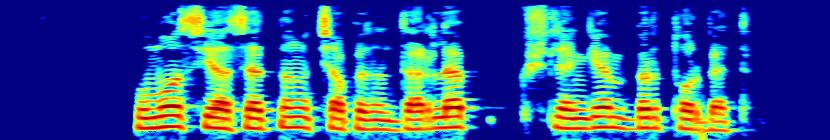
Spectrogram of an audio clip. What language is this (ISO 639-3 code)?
uig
